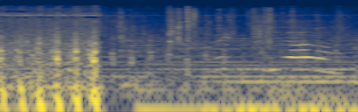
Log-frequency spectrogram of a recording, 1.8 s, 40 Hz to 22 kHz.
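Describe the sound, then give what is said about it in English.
A helicopter's rotor thumps in rapid, regular beats, loud, then settles into a steady low engine drone. “this is Chopper 3. Prepare for extraction.”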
